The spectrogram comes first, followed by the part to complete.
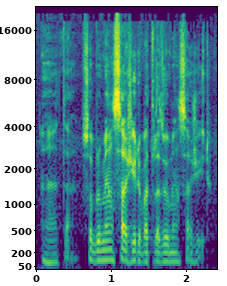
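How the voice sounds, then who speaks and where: A man's voice: fairly low pitch, fast talker, creaky, a little mellow. A man with a Brazilian Portuguese accent giving a casual Bible study lesson. He talks in a chatty way, keeps checking in with the listener and points things out in the text as he goes. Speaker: Bible teacher.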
